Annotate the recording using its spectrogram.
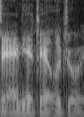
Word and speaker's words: Anya Taylor-Joy: It's Anya Taylor-Joy, yeah.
